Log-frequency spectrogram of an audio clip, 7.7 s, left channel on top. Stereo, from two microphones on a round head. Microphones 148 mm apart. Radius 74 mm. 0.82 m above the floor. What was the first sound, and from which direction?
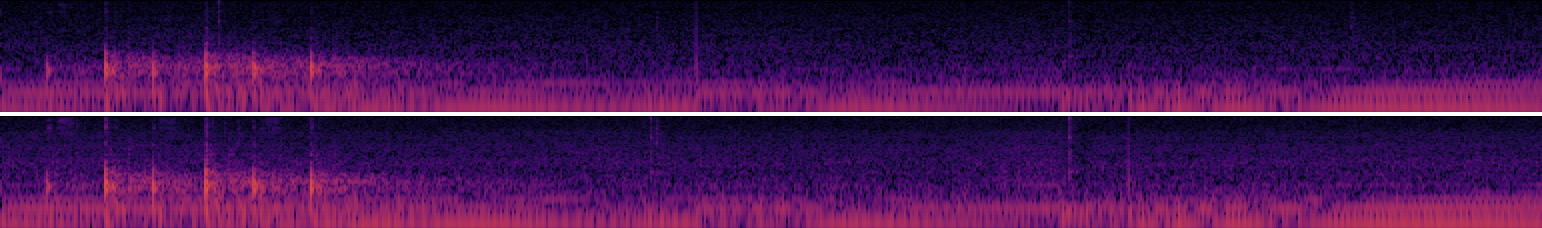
Writing, 45° right (ahead or behind).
